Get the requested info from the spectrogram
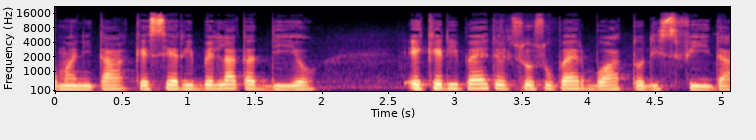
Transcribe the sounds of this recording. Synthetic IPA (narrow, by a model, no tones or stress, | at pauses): manit̪ak̟ːesːiɛrːibelːaːt̪aːd̪ːiːo | ek̟ːerːipɛːt̪eilsuːosupɛrboat̪ːod̪isfiːd̪a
